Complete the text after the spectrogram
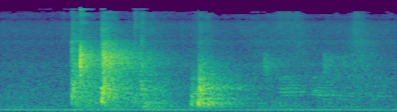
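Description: Billiard balls clack against each other and roll across the table.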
